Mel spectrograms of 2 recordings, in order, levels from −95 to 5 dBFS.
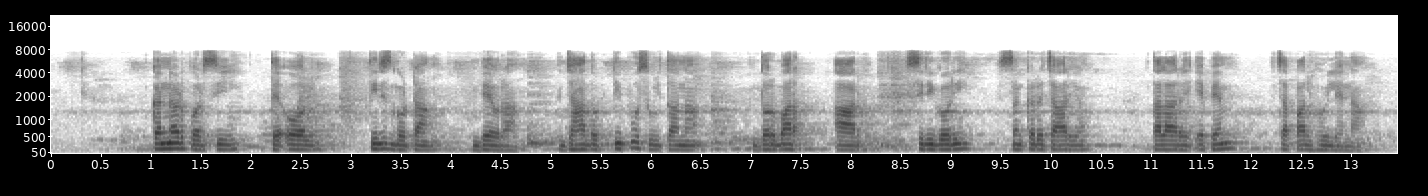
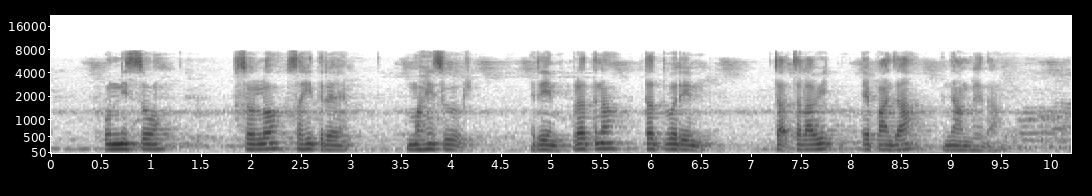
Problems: continuous background conversations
